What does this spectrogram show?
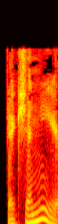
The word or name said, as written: fictioneering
